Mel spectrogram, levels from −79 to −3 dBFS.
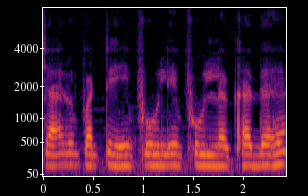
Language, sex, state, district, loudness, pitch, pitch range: Maithili, male, Bihar, Begusarai, -30 LUFS, 150 Hz, 150-155 Hz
